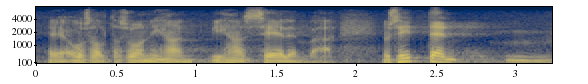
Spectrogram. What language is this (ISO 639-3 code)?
fin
